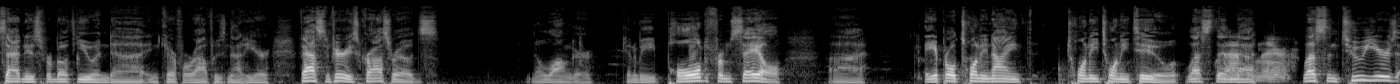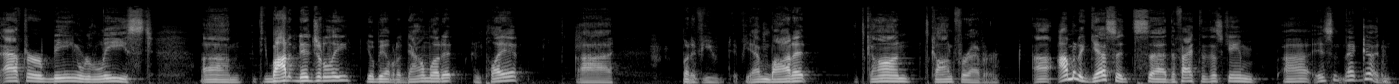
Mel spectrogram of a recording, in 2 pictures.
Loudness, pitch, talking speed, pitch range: -20 LUFS, 125 Hz, 185 wpm, 105-145 Hz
